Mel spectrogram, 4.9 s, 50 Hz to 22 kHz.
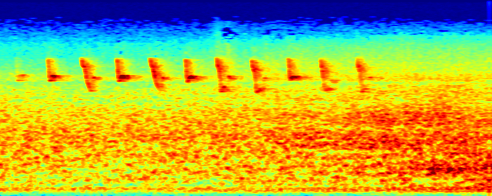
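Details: White-tailed eagle family at a nest in Alde Feanen National Park near Koudum, Netherlands, 8 May, three well-grown young; a fast series of about ten thin, high yelping notes, slightly falling, three per second, over wind-like hiss.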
